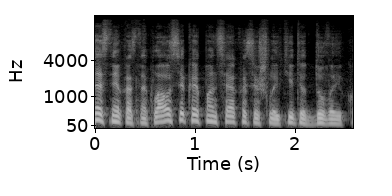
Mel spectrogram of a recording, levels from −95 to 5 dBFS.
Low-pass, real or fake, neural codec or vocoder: 14.4 kHz; fake; codec, 44.1 kHz, 7.8 kbps, Pupu-Codec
